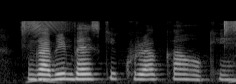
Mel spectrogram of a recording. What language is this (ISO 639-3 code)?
bho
